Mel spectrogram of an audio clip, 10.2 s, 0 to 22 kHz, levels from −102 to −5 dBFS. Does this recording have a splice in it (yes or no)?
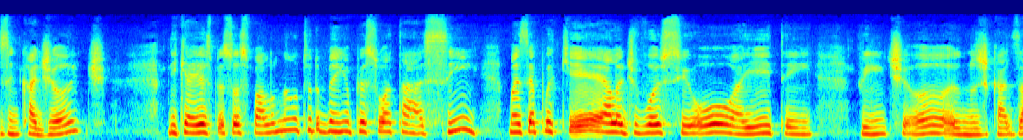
no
